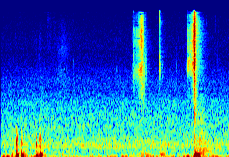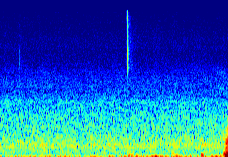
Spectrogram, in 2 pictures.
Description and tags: This is the sound of a lighter igniting.
fire, zippo, lighter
